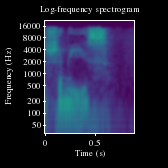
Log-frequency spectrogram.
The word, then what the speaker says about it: chemise: La Chemies. – Nej. – Skjorta på franska heter chemise.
